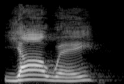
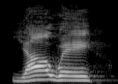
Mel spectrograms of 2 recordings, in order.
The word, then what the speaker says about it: Yahweh: YHWH, pronounced Yahweh, or JHVH, pronounced in English as Jehovah. Yahweh or Jehovah.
